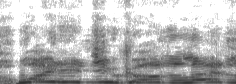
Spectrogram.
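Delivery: high mock gasping alarm; shocked plumber. Old plumber seeing the flooded bathroom, high shocked voice. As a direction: squeal it like a horrified old plumber.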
